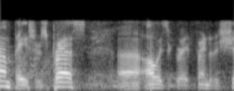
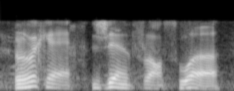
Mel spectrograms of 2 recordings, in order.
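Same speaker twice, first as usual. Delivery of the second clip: exaggerated put-on French accent, much slower. Discussing the Colts releasing a player, saying his name with exaggerated French pronunciation. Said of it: "I'm trying to do it as French as possible".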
